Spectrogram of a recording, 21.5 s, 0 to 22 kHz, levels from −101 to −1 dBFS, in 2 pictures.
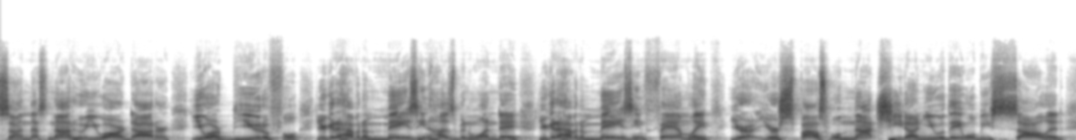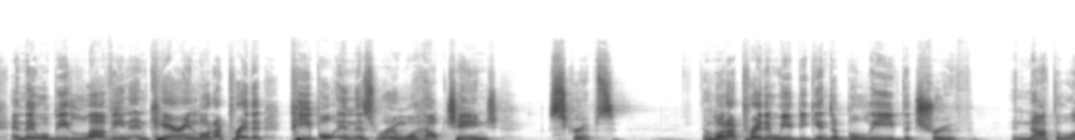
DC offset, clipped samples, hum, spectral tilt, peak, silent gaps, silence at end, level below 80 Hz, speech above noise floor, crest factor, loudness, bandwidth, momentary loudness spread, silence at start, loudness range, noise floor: under 0.1%; under 0.1%; none; -3 dB/octave; -10 dBFS; none; 0 s; -72 dBFS; 42 dB; 18 dB; -27 LUFS; 14.5 kHz; 8 LU; 0 s; 4 LU; -70 dBFS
